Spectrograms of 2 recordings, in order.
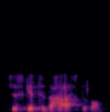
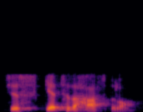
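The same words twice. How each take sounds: First: Breathy whisper of "Just get to the hospital"; whispered repeat. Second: Said in the usual way. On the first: Retold or imitated. Husband repeating to wife on phone, whispered.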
